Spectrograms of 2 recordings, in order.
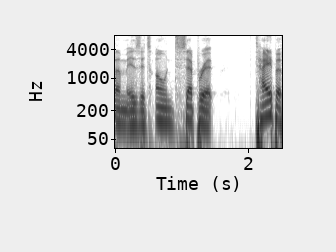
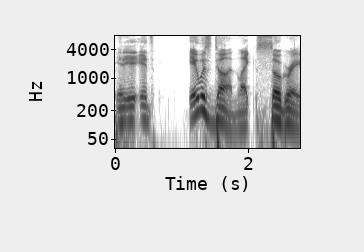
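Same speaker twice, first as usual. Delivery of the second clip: usual speaking voice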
